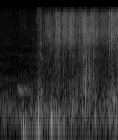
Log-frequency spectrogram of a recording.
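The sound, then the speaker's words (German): An imitation of old shellac record crackle: a dense, hissy stream of tiny pops and crinkles that swells after a soft start and stays steady and bright, with no talking. “Die hatte so Schellackplatten, die haben immer so geknistert.”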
